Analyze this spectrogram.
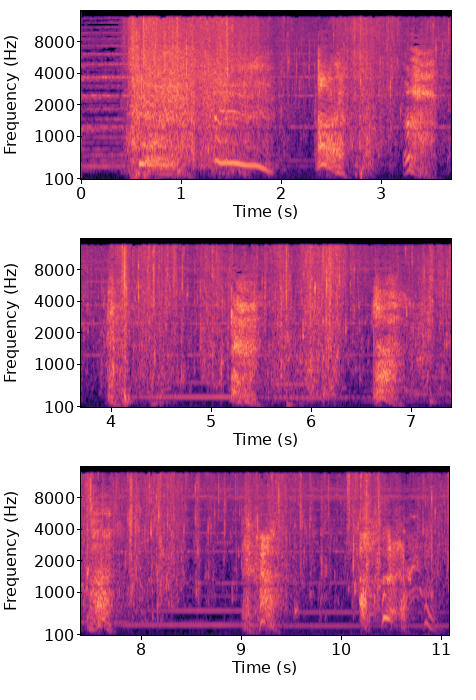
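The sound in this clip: Water splashes as a swimmer bursts up through the surface of a pool: a loud, broad splash at the start, then many smaller separate splashes and drips, with a low steady hum beneath.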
